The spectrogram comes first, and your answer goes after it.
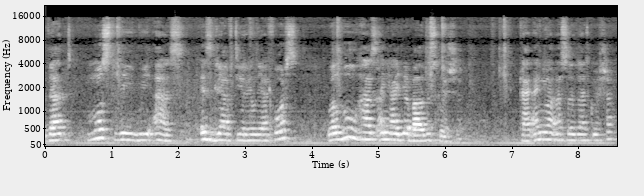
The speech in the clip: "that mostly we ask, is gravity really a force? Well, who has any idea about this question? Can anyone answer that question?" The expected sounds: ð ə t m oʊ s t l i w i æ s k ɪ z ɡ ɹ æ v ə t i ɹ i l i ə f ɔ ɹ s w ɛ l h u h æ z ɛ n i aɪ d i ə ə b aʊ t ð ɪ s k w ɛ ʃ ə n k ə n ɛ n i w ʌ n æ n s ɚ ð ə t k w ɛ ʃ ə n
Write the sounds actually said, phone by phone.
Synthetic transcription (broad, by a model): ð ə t m oʊ s t l i w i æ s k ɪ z ɡ ɹ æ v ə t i ɹ i l i ə f ɔ ɹ s w ɛ l h u h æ z ɛ n i aɪ d i ə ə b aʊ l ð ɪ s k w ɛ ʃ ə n k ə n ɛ n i w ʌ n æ s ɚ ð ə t k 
